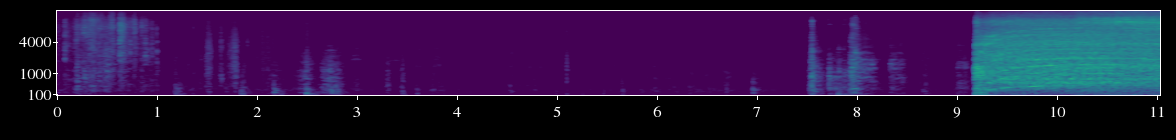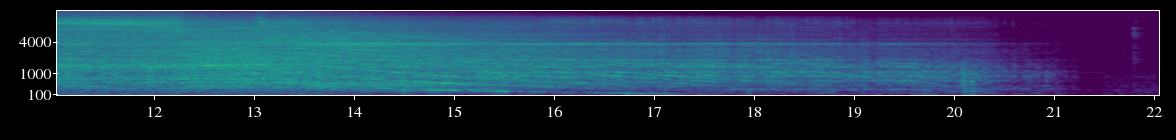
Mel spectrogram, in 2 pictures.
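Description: A few light knocks and rustles, then a mitre saw starts abruptly about nine seconds in and cuts through a length of CLS softwood. The motor is then let go and winds down with a falling whine, fading out over about seven seconds.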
